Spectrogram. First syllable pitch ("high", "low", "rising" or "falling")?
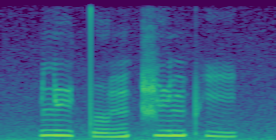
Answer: falling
